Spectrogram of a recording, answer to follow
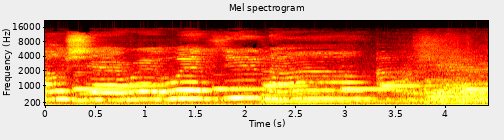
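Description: A group of young children singing together, accompanied by an electronic keyboard playing steady held notes.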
